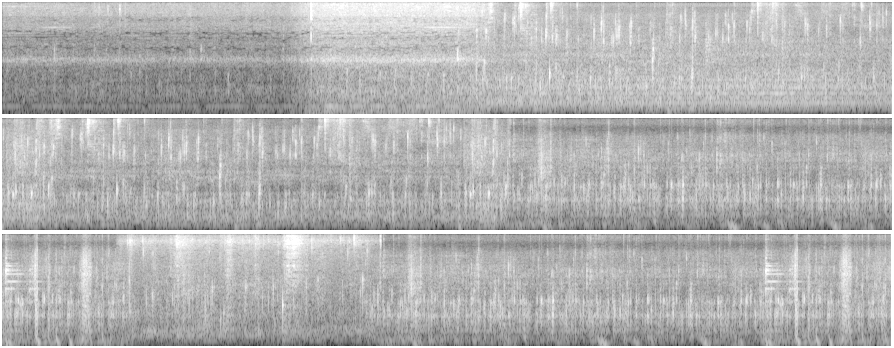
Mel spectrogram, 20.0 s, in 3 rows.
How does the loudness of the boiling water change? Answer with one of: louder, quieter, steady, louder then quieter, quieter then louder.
steady.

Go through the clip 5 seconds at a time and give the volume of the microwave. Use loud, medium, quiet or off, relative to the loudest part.
loud, loud, off, off.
